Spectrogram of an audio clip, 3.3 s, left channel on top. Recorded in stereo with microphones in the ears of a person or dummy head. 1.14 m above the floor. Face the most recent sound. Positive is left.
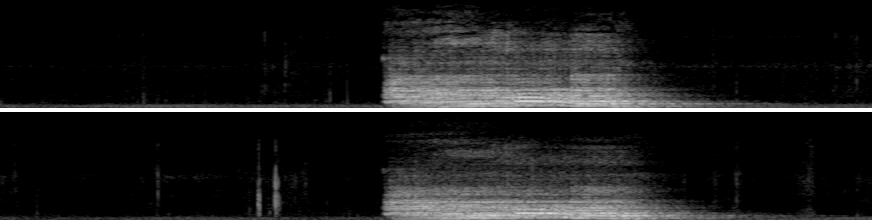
turn(degrees=50)  # may be behind; listen again after turning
